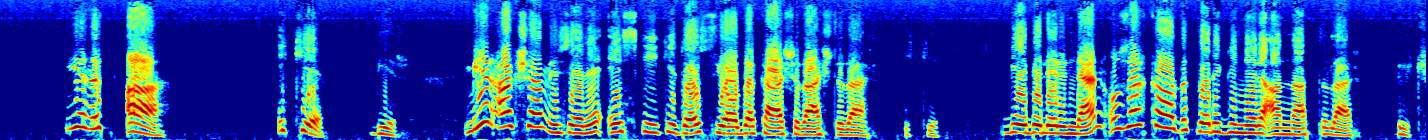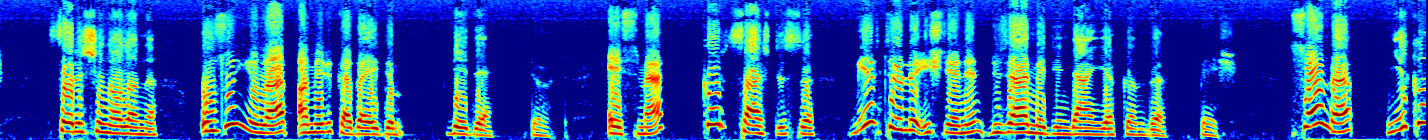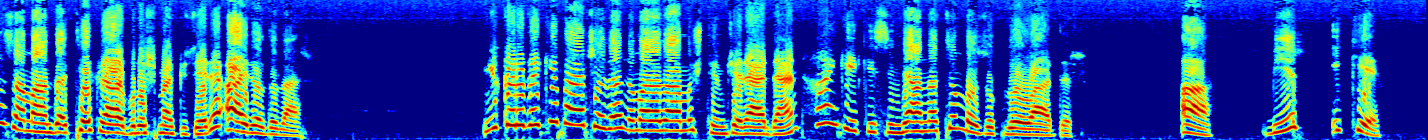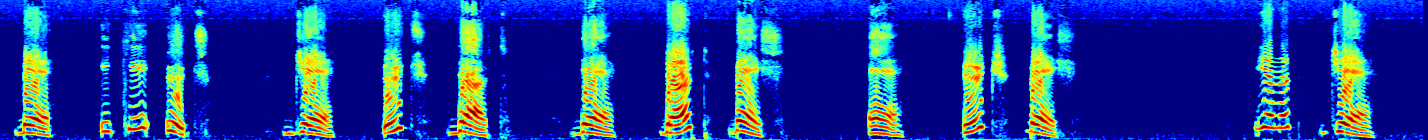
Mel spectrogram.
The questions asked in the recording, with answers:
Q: Yukarıdaki parçada numaralanmış tümcelerden hangi ikisinde anlatım bozukluğu vardır?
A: Yanıt C.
